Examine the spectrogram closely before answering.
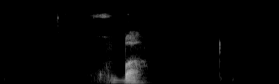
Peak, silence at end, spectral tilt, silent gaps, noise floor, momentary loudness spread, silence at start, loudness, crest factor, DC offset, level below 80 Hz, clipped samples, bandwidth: -10 dBFS; 1.35 s; -4.5 dB/octave; none; -78 dBFS; 24 LU; 0.95 s; -31 LUFS; 26 dB; under 0.1%; -58 dBFS; under 0.1%; 11.5 kHz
